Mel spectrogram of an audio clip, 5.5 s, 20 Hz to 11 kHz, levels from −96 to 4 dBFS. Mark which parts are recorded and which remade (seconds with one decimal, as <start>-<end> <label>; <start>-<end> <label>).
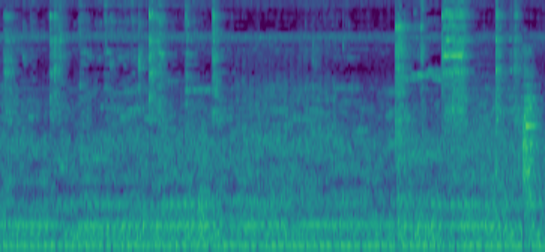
0.0-5.5 recorded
